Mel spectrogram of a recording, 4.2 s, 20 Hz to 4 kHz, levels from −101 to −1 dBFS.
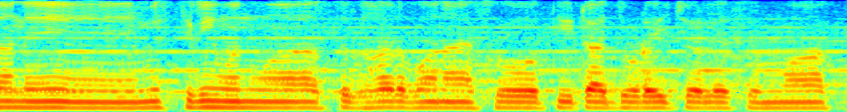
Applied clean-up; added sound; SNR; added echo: none; Musical instrument; 13 dB; none.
